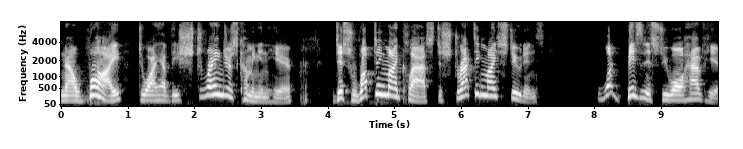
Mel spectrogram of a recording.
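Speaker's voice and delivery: angry scolding, swooping pitch. Retelling how a teacher silenced the whole class, the speaker imitates the angry teacher. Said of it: "gets visibly um, angry".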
